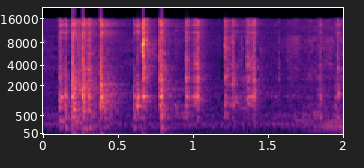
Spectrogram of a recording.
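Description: Metal clinking and rattling, a quick cluster of sharp clicks in the first second that then thins out: a wrench and nuts on the bolts of a small homemade press being loosened and taken off.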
